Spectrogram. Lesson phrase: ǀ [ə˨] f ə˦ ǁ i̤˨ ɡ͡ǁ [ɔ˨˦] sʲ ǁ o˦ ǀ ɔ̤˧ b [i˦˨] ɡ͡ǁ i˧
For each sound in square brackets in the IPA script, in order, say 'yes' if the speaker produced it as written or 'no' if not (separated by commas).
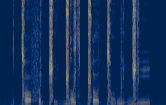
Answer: no, yes, no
